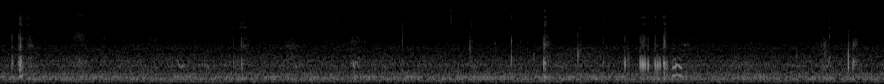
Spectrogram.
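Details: Soft, brief clicks and small catches recur every second or few seconds against steady room hum. Hiccups in a baby boy after a big meal on his second day.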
